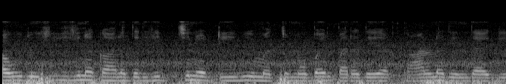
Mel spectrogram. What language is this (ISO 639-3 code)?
kan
